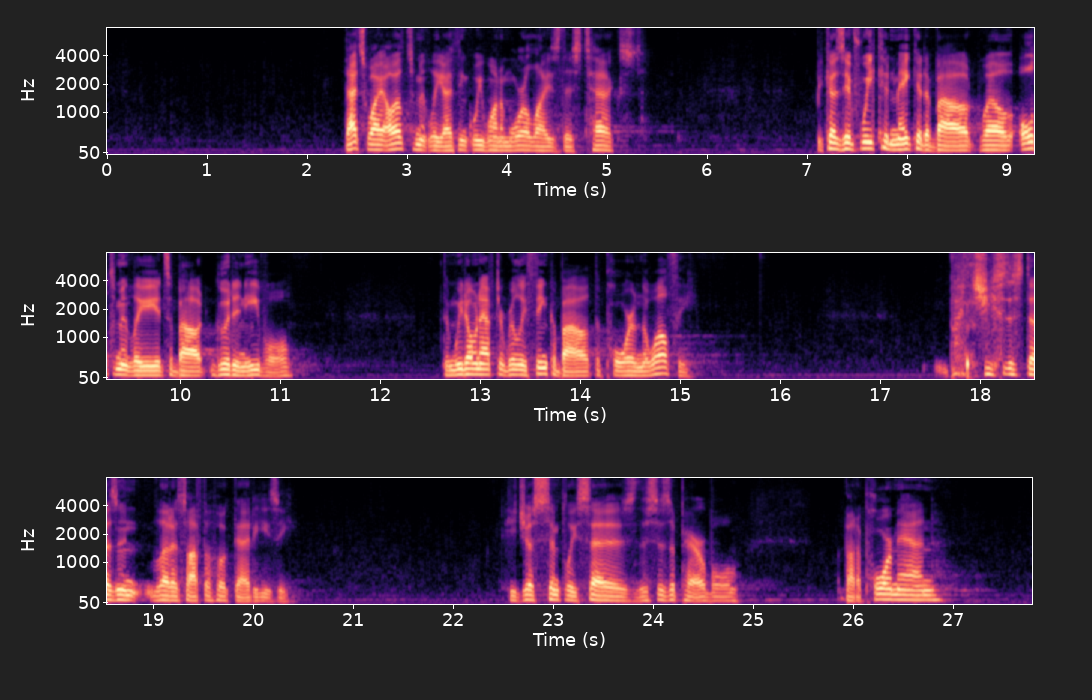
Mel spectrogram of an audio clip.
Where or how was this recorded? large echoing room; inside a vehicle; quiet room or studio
large echoing room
